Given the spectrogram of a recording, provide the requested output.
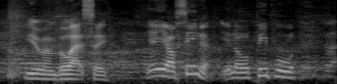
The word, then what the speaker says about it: Buatsi: Buat, they can't pronounce his name. I'm saying Buatsi.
